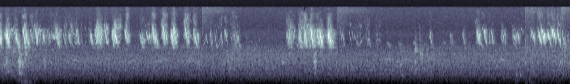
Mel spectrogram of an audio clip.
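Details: Dense morning chirping of Eurasian tree sparrows: bursts of fast, overlapping high notes alternating with quieter stretches, with faint wing-like rustles at times.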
